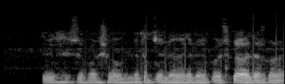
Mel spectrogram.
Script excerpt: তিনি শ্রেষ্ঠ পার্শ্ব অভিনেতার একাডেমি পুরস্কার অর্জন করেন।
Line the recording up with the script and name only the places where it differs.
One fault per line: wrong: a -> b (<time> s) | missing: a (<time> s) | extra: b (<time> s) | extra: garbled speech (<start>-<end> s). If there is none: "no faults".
extra: জন্য (1.5 s)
